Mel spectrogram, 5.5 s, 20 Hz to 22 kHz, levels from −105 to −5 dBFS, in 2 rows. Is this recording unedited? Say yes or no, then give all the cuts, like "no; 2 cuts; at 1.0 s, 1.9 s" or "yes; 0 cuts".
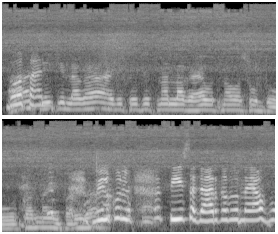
yes; 0 cuts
